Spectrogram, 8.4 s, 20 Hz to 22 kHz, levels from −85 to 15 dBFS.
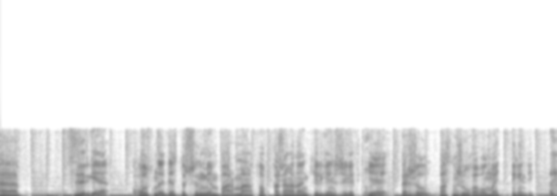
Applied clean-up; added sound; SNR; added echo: none; none; none; none.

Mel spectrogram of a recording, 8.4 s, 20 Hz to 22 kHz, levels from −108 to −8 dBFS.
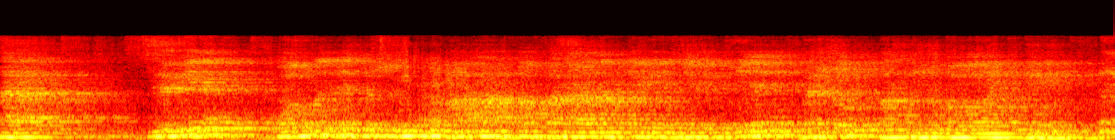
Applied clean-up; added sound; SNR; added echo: neural separator model SepFormer DNS4.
